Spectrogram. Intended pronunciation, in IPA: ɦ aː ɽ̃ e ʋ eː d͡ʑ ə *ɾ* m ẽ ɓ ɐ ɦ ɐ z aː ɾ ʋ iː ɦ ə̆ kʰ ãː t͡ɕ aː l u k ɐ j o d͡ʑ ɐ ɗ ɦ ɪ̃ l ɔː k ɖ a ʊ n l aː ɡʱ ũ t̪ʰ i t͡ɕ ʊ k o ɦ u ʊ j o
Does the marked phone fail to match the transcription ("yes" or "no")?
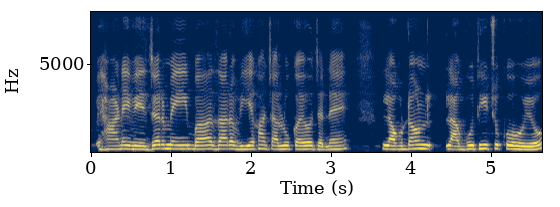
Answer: no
